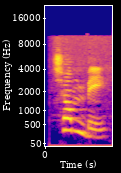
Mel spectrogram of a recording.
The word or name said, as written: chomby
